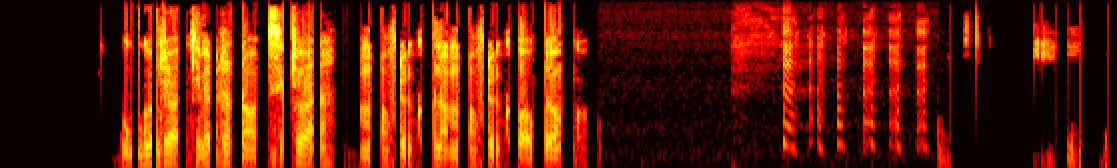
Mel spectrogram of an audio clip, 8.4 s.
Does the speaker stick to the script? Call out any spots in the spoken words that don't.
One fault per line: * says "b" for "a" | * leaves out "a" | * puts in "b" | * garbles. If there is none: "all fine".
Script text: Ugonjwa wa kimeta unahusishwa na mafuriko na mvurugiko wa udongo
* leaves out "na"
* says "mafuriko" for "mvurugiko"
